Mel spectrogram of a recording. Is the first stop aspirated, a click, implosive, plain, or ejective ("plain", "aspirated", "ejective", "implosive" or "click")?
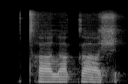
aspirated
